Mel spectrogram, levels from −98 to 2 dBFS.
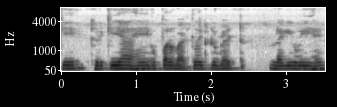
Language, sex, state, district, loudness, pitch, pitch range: Hindi, male, Chhattisgarh, Bilaspur, -16 LUFS, 150 Hz, 145-150 Hz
